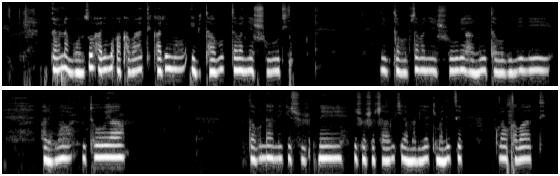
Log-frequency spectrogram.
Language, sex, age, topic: Rundi, female, 18-24, education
